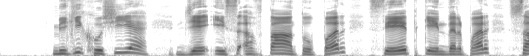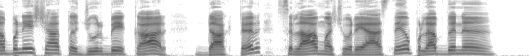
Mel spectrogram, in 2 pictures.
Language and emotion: Dogri, happy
